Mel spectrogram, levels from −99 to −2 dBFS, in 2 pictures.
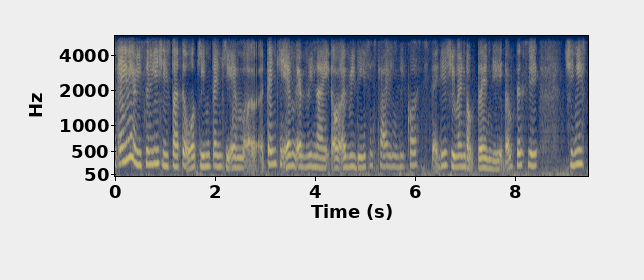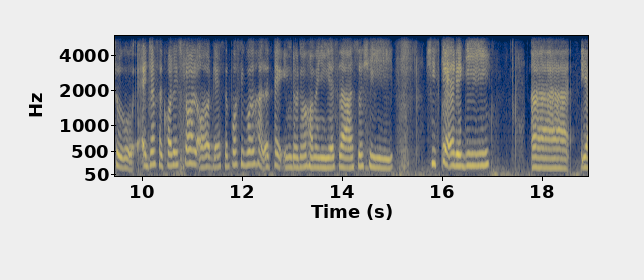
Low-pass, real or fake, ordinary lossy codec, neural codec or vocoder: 5.4 kHz; fake; Opus, 24 kbps; codec, 16 kHz, 2 kbps, FreqCodec, smaller model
